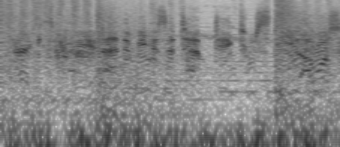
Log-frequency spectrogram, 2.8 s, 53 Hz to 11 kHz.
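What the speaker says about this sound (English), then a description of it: "More field gun firing." Field gun fire in a Company of Heroes 2 match, with dense overlapping booms and battlefield rumble continuing throughout, while a commentator's voice runs over it.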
